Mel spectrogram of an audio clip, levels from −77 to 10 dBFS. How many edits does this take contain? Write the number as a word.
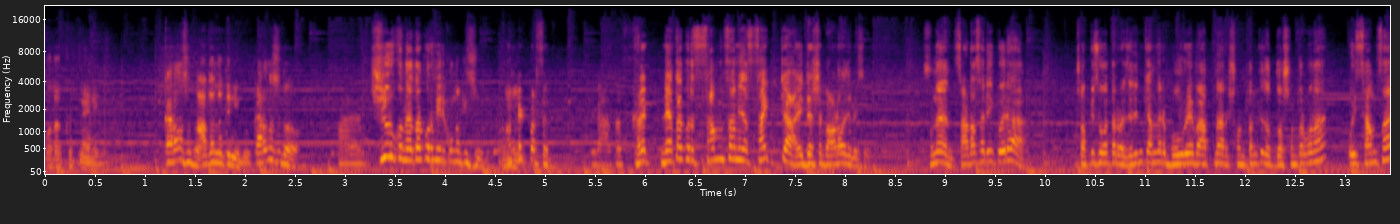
zero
